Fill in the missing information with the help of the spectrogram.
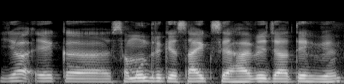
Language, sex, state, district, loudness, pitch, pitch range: Hindi, male, Bihar, Supaul, -15 LUFS, 140 Hz, 135-145 Hz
